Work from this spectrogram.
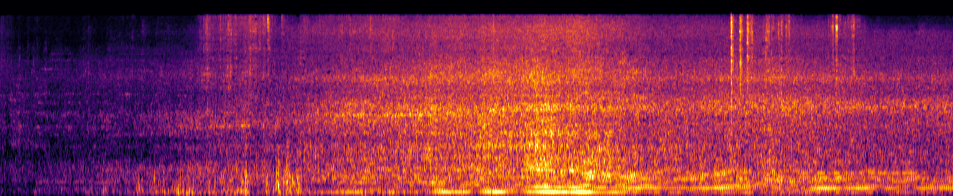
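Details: Steady vehicle engine rumble builds over an outdoor urban scene, with no animal voices standing out.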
